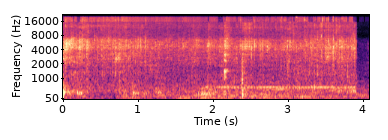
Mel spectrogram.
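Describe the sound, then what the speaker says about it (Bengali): Fish fry in hot oil in a pan with a steady, close, hissing sizzle and a few crackles. The sizzle drops away sharply at the end. "মাছগুলোকে উল্টে দিতে হবে উল্টে দেবো মাছগুলো উল্টে দিয়েছি মাছগুলো ভাজা হয়ে গেছে"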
